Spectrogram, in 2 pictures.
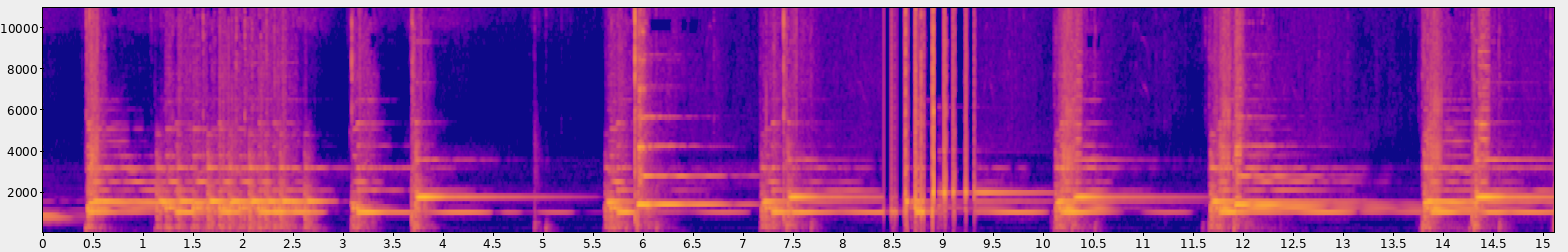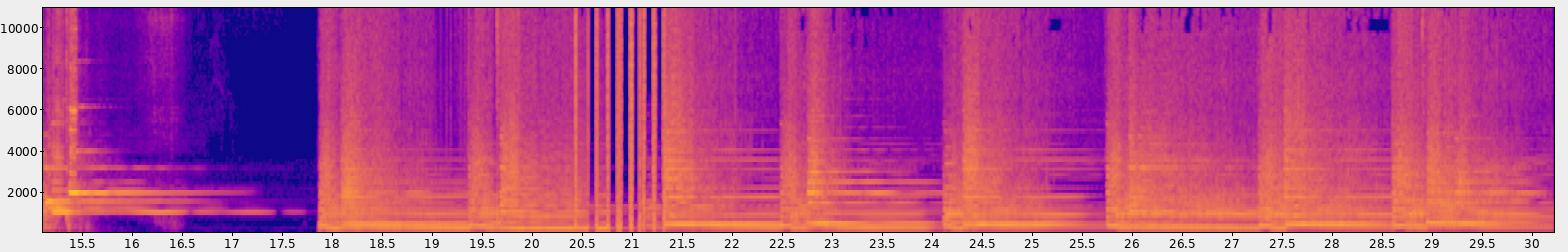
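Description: Electronic keyboard played with a piano voice: sparse single notes and short phrases with pauses between them, returning again and again to one high note. A little past halfway it changes abruptly to loud, full chords held and played continuously.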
